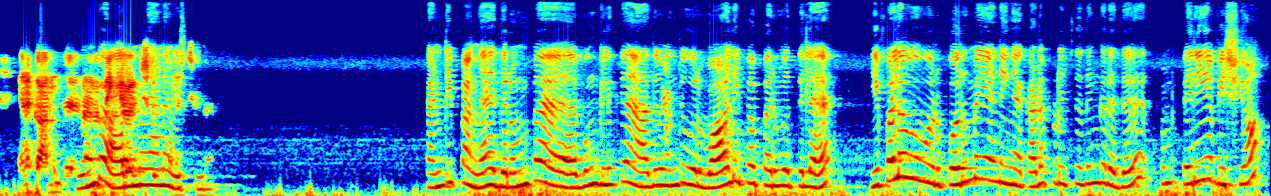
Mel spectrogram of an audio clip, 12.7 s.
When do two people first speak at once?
0.8 s

